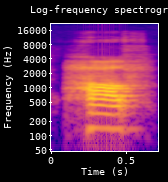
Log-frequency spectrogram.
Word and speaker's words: half: HALF, हाफ, हाफ माने आधा।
